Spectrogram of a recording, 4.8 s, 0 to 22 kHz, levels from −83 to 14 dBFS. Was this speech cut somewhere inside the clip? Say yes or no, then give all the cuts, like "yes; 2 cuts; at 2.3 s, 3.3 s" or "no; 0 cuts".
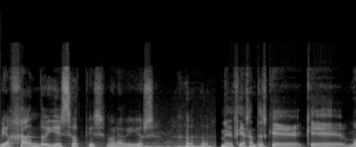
yes; 2 cuts; at 1.1 s, 2.9 s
